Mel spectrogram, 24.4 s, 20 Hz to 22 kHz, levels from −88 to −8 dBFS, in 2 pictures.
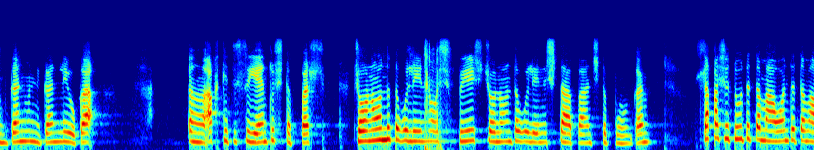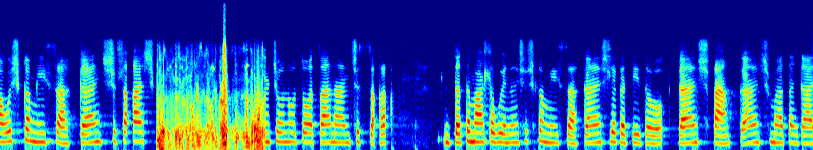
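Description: From 14.55 to 16.29 s the speech becomes garbled, warbling noise that barely tracks it. This is a codec payload misread: the AMR-WB frames are unpacked with their fields shifted, which points to octet-aligned packing read as bandwidth-efficient. Unlike packet loss, nothing drops out; the sound stays continuous but wrong.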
